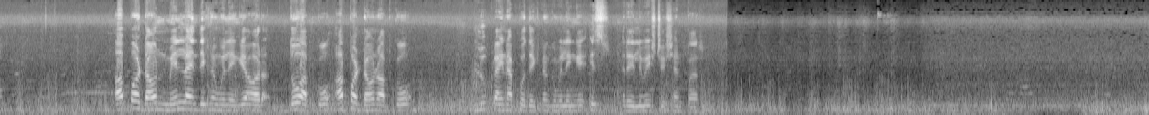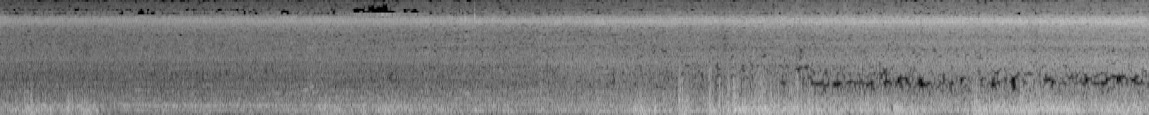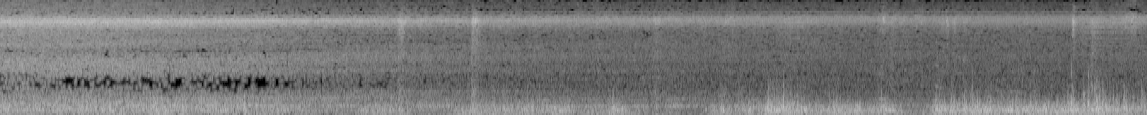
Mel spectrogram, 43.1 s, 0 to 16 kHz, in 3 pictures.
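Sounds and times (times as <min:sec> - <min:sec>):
train rumble: 0:00.0 - 0:43.0
wind buffeting microphone: 0:00.0 - 0:43.0.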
